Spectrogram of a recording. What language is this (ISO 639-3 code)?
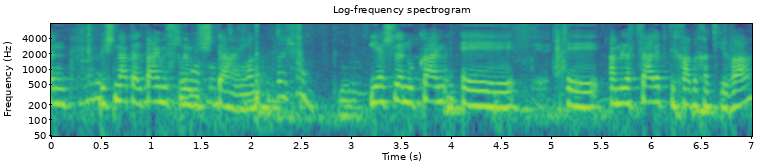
heb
